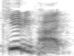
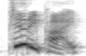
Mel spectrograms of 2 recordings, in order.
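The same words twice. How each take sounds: First: Said in the usual way. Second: Loud blurt. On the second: Acted. Blurts cover word loudly.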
